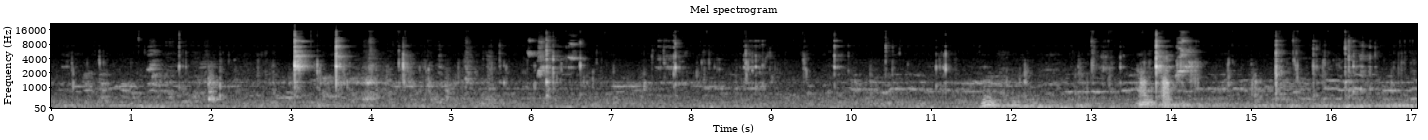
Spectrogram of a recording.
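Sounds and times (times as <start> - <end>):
person chewing wetly: 2.1 - 11.4, 12.8 - 14.0.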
